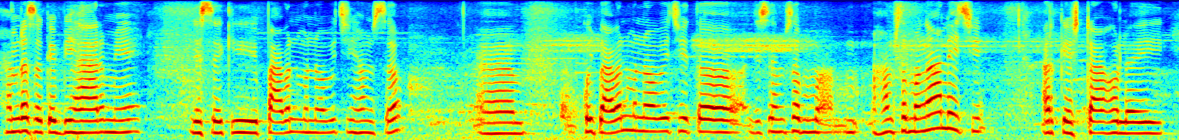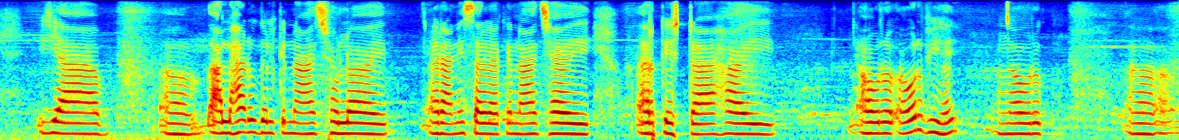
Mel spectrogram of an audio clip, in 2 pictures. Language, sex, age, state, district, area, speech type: Maithili, female, 18-30, Bihar, Samastipur, urban, spontaneous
